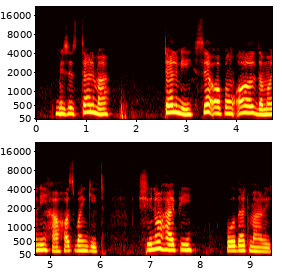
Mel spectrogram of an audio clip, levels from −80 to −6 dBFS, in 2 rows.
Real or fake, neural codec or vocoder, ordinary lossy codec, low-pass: fake; autoencoder, 48 kHz, 128 numbers a frame, DAC-VAE, trained on Japanese speech; AAC, 64 kbps; 14.4 kHz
